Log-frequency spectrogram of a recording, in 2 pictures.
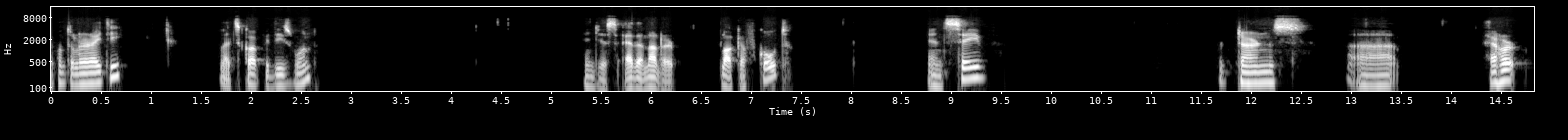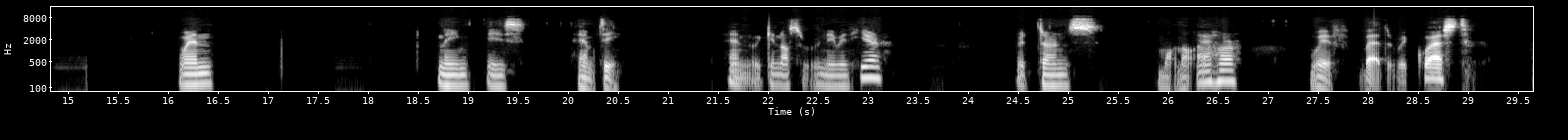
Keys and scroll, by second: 2.0 super+c, 5.9 super+v, 17.0 alt+shift+Right.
